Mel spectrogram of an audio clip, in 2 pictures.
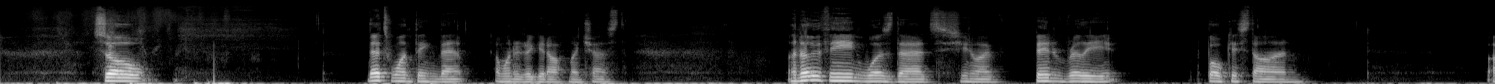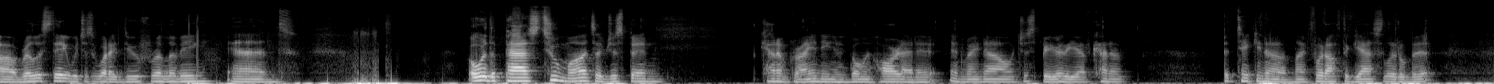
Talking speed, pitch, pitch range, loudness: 140 wpm, 125 Hz, 115-135 Hz, -19 LUFS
